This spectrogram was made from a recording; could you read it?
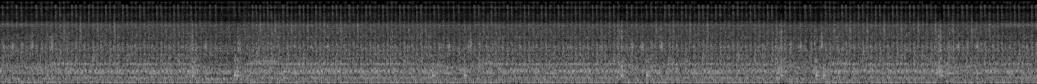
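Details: Audi A2 at idle: quick, regular rattling ticks that keep pace with engine speed. Something is loose; the owner suspects an engine mount, unconfirmed.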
